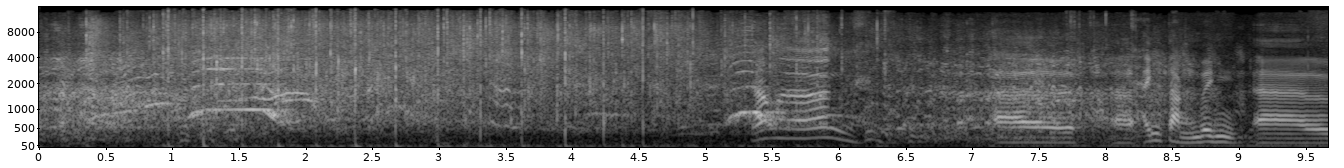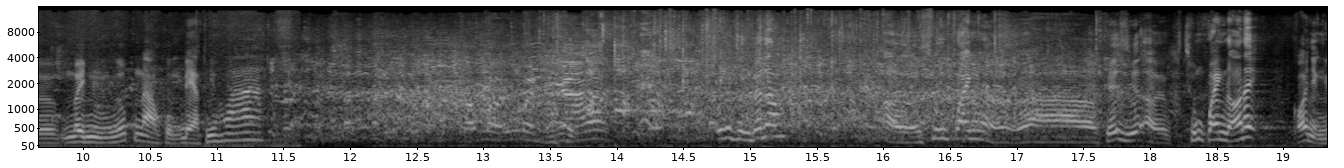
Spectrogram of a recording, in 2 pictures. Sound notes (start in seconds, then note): 5.8 laughing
